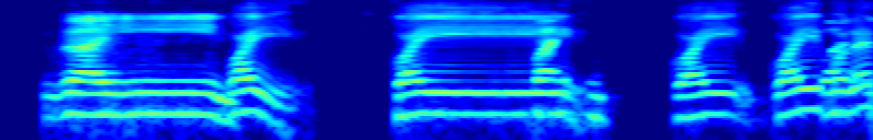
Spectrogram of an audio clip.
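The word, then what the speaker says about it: غين: হয়েছে জি এরপরে তাহমিনা বেগম আপু আপনি হরফটা উচ্চারণ করে শোনান গইন আরেকটু টান দিতে হবে আরেকটু টান দেন গইন মাশাল্লাহ সুন্দর হয়েছে জি এটা তিন আলিফ টান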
